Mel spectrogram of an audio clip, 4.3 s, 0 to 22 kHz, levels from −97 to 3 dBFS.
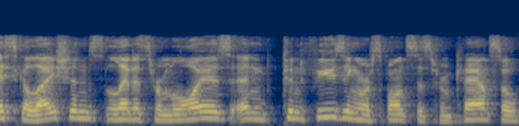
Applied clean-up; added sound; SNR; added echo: neural mask model DeepFilterNet 3.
